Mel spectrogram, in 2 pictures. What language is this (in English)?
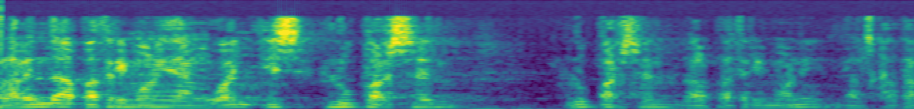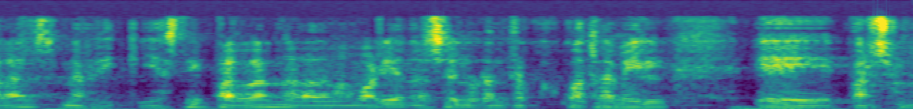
Catalan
